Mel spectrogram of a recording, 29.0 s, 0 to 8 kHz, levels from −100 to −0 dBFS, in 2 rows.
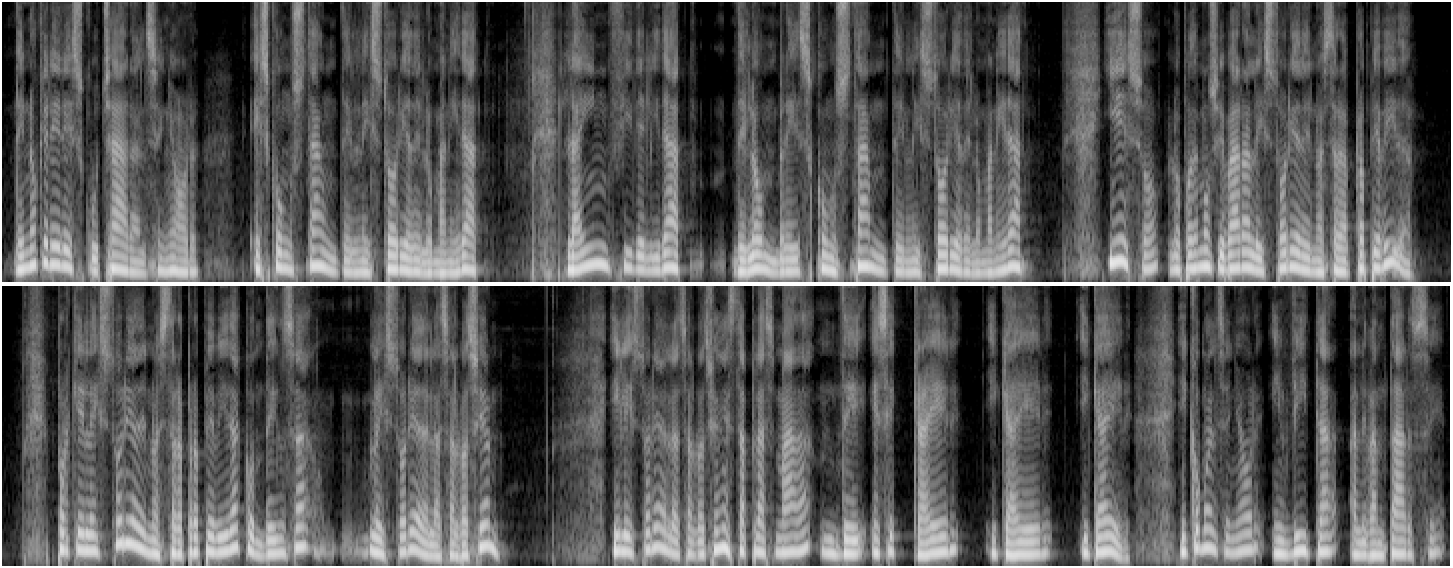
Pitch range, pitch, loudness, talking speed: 130-170 Hz, 150 Hz, -21 LUFS, 150 wpm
